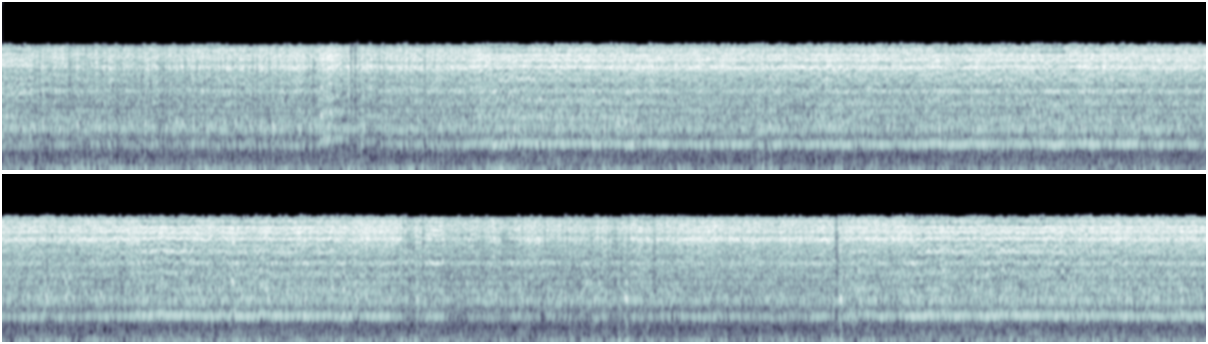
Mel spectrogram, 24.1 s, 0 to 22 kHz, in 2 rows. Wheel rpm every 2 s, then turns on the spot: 160, 170, 160, 160, 160, 160, 160, 160, 170, 160, 160, 160.
none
